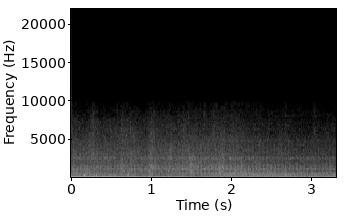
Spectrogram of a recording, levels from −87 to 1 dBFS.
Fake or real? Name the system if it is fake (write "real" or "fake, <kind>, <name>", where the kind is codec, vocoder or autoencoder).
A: real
